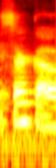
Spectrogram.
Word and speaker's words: Circo: I'm saying it right, Circo, right? Yeah. Okay, good, because I thought like circus.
